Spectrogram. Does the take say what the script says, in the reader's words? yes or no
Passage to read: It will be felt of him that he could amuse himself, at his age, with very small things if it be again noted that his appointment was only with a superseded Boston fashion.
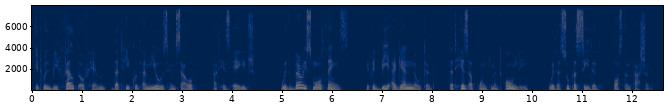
no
